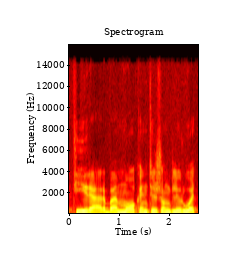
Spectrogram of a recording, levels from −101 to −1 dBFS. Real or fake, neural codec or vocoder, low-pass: real; none; 14.4 kHz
